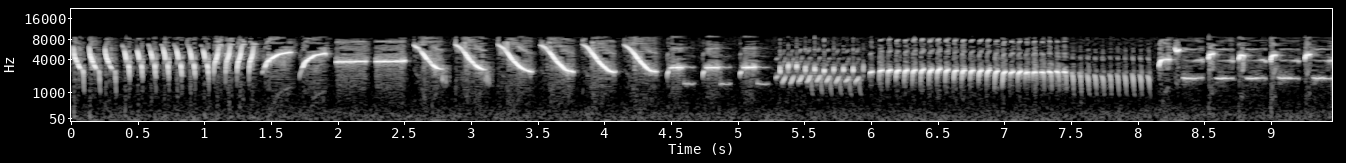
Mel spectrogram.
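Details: Canary singing a varied tutoring song for young birds: rapid descending sweeps, a steady whistled note, repeated downslurred whistles, a lower buzzy trill, then paired two-pitch notes repeated several times.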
